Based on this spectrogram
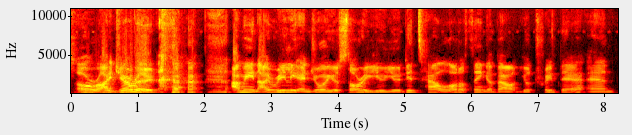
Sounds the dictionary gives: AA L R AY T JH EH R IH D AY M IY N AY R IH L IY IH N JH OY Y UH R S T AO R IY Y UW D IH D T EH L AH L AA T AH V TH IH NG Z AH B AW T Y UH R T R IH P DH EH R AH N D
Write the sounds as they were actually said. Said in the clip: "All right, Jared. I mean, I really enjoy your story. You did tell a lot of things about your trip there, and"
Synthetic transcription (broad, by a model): AA L R AY T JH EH R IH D AY M IY N AY R IH L IY IH N JH OY Y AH R S T AO R IY Y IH D IH D T EH L AH L AA T AH V TH IH NG AH B AW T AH R T R IH P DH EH R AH N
